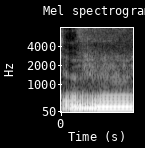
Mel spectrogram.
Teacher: it's an extended sound V you could just do that as long as you want that's why it's called a soft sound okay gimo ready this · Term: soft letter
